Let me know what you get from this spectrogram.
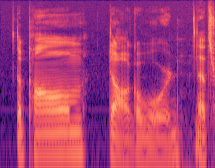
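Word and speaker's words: Palme: pal they also don't call it Palm the way that they spell it P a l m e they just call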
